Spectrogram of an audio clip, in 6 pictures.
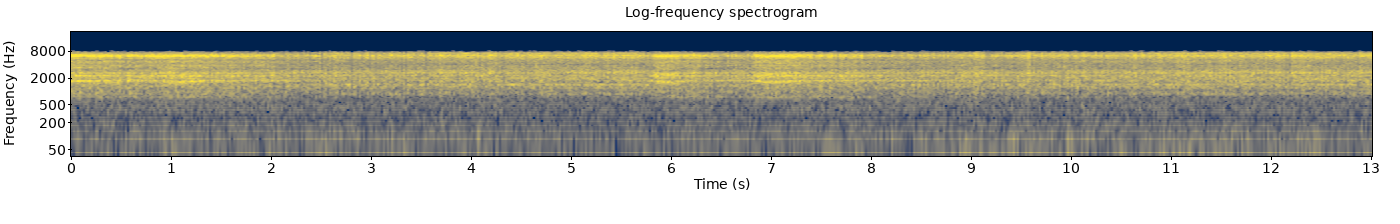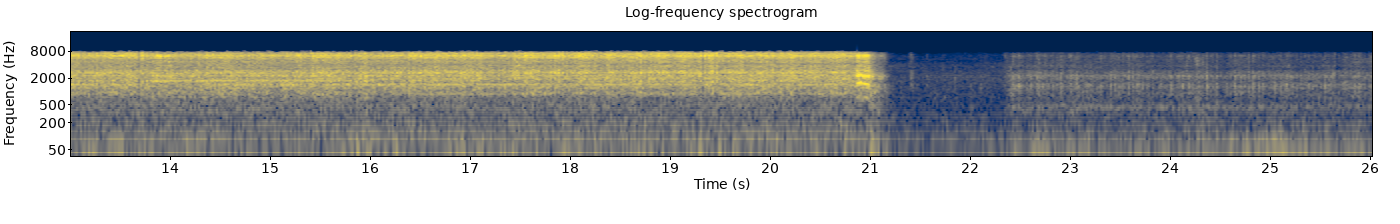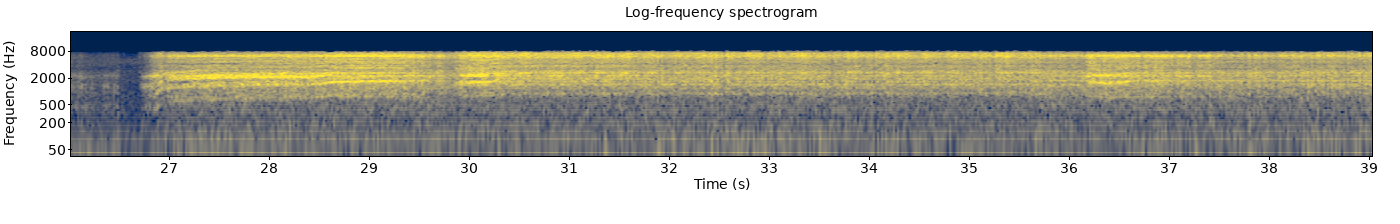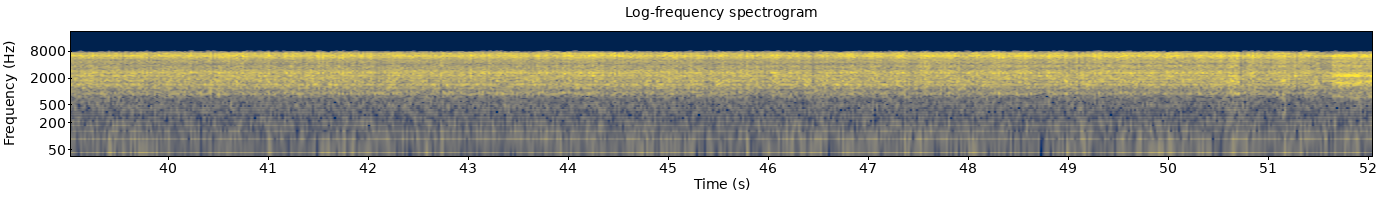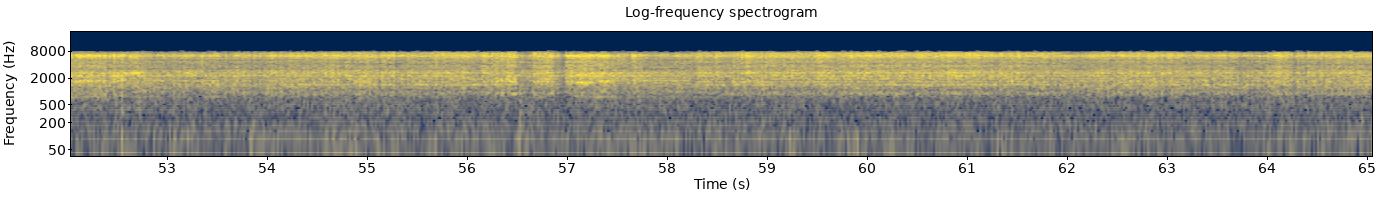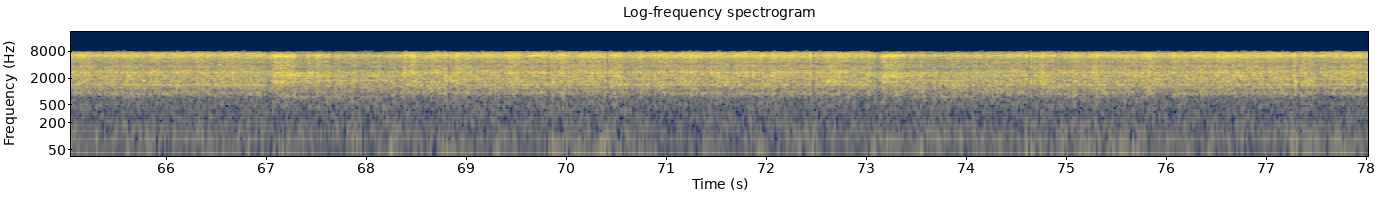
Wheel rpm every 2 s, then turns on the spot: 230, 230, 230, 230, 230, 230, 240, 230, 230, 230, 170, 20, 20, 80, 220, 230, 230, 230, 230, 230, 230, 230, 230, 230, 240, 230, 230, 230, 230, 230, 240, 230, 230, 230, 230, 230, 230, 230, 230.
22-26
